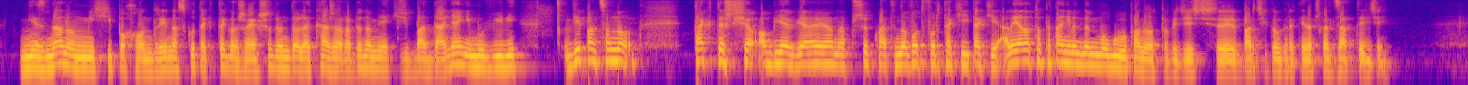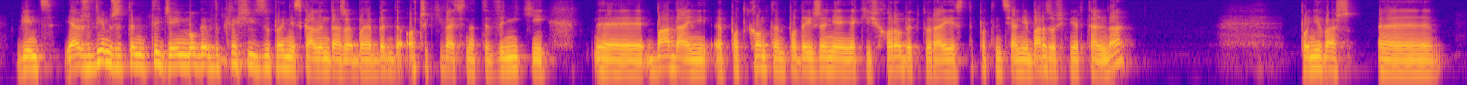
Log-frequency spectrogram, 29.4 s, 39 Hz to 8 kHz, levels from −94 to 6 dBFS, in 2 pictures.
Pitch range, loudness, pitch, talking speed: 100-135 Hz, -14 LUFS, 110 Hz, 155 wpm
